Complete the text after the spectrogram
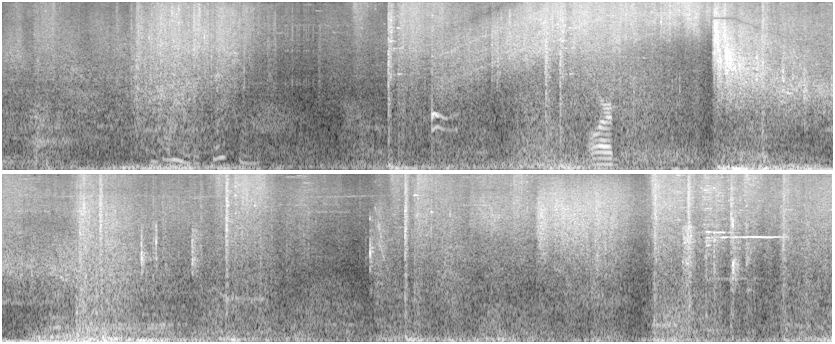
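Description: Magic spells whoosh and crackle in bursts amid a fight's clashing effects.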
